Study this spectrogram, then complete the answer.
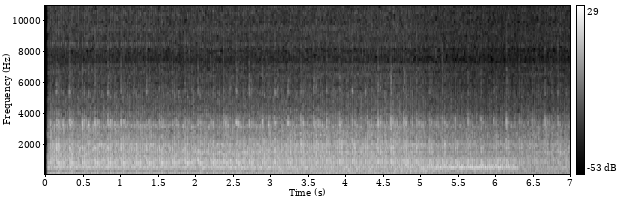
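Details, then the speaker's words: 1997 Peterbilt 379 with a Cat 5EK diesel at idle: steady heavy roar with a faint, even knock. Fan hub or a water-pump-like bearing was suspected, and a missing gear tooth is being sought; unconfirmed. "I bought this truck and uh thought The Fan Hub was bad or they see compressed right now which one but sounded like you know had a roar like a bad water pump or something"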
